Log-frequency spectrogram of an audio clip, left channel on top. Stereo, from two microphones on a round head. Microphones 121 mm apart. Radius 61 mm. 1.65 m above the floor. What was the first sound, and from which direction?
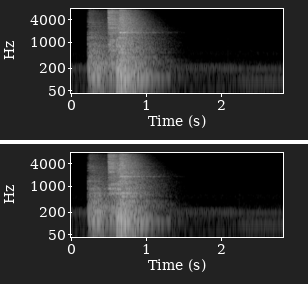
A door slam, 25° left (ahead or behind).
